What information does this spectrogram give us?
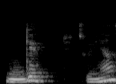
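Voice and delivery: ordinary talk, nothing marked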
